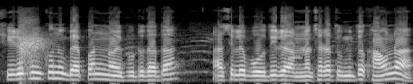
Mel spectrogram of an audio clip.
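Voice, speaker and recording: A woman's voice: medium pitch, fairly even intonation, quick pace, noisy background, voice pushed down, close to an everyday voice. A woman voicing a deferential young male lackey in a cartoon, eager to please his boss. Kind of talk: cartoon voice acting.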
